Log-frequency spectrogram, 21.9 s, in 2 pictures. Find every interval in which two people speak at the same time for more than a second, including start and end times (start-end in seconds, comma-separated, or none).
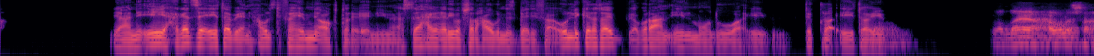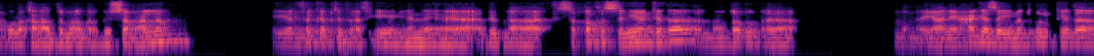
none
